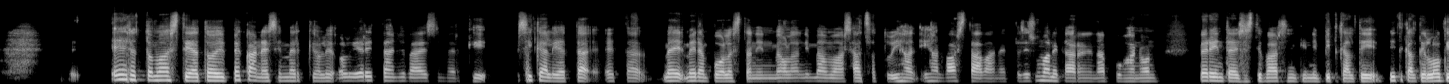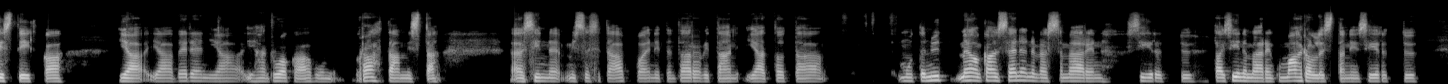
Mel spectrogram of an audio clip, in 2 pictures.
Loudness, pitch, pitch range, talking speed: -18 LUFS, 155 Hz, 150-170 Hz, 130 wpm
